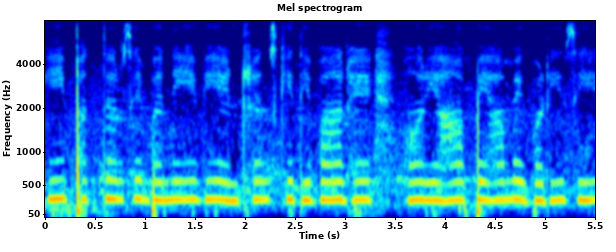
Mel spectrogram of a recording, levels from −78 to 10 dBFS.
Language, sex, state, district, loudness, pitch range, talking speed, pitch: Hindi, female, Odisha, Khordha, -22 LUFS, 265-280 Hz, 150 wpm, 275 Hz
